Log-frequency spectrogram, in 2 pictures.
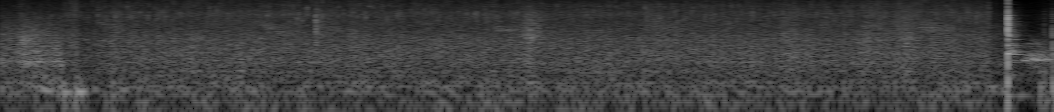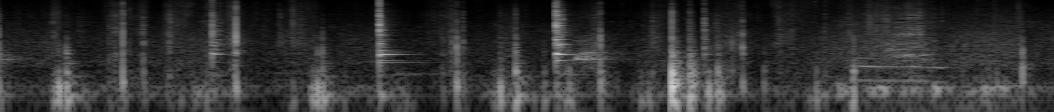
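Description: A steady hiss over a steaming pot of boiled potatoes. From about five seconds in, it changes to sharp, irregular knocks and clinks of a knife chopping and mashing the boiled potatoes in an enamel bowl.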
